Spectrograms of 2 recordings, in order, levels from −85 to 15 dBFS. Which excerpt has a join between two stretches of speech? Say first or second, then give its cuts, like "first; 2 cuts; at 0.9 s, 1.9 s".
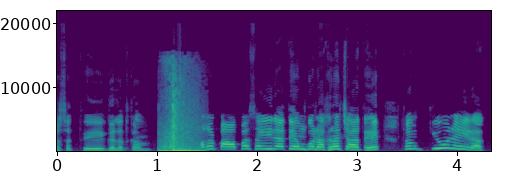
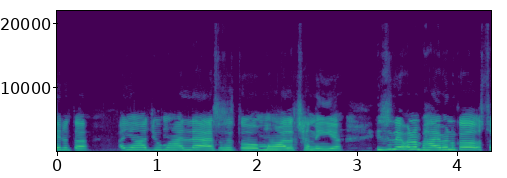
first; 1 cut; at 1.2 s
